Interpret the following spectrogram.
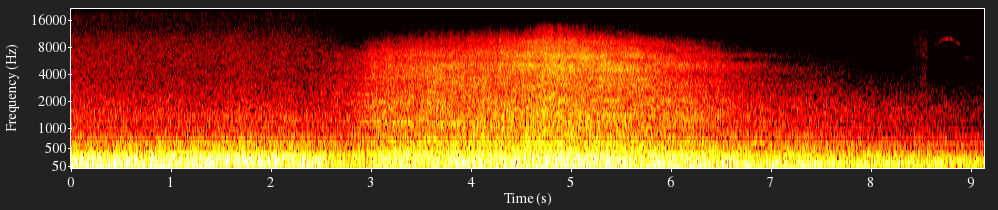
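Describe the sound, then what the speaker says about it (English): Airplane noise in an edited video sequence, a broad steady roar that holds for several seconds and then gently thins out toward the end, moderately loud with no voices. "the sound of the airplane dies away slightly"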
